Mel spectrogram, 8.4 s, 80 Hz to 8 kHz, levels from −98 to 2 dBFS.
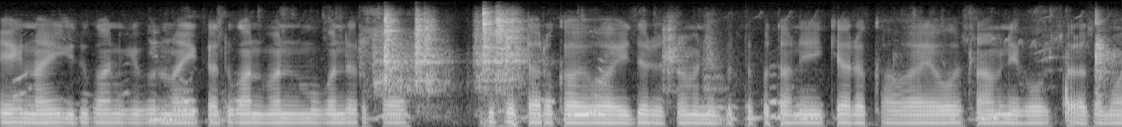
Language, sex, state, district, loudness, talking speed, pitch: Hindi, male, Rajasthan, Bikaner, -19 LUFS, 215 wpm, 95 Hz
